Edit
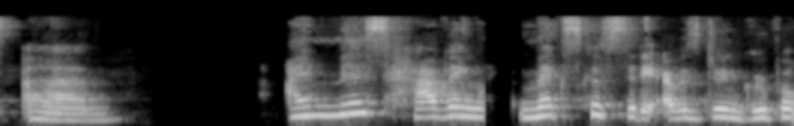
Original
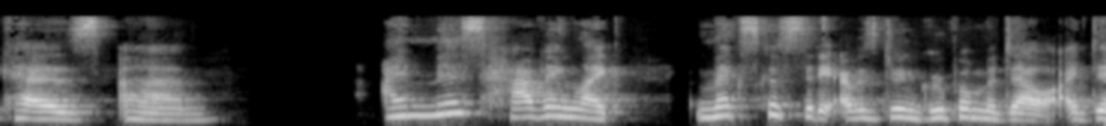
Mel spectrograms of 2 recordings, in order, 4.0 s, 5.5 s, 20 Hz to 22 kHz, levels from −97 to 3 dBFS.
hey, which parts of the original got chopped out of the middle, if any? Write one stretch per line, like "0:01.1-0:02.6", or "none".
0:02.9-0:03.3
